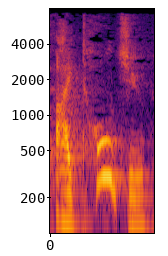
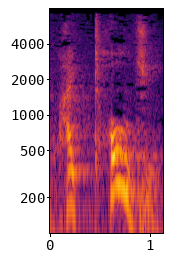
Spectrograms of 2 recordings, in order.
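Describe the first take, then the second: First: Said in the usual way. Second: A hint of a scolding mother, softer; lightly voiced mother warning "I told you"; mom's I told you. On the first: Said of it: "But when God says". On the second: Mother warning her child in trouble, lightly imitated scolding. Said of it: "when my mom said it that way".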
